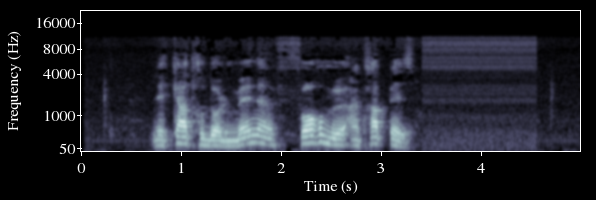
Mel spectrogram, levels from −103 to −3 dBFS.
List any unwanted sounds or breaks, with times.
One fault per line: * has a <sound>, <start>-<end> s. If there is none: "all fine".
all fine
